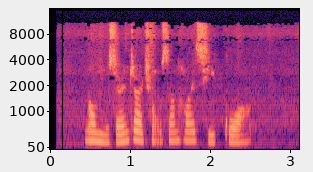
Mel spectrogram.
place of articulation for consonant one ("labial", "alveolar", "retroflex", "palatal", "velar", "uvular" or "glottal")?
velar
